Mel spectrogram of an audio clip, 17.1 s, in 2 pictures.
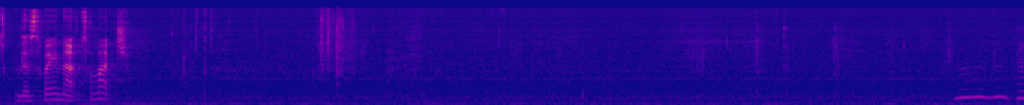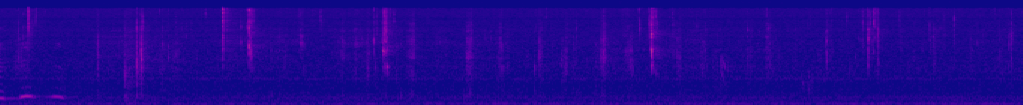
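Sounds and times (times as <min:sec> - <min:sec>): person humming: 0:07.9 - 0:09.2
crunchy chewing: 0:09.3 - 0:17.0.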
